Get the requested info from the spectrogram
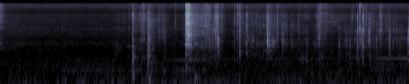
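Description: Scattered light clicks and crinkles of a thin white plastic packaging tray being flexed as a die-cast model fire engine is worked out of it, with one sharper click about three seconds in.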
